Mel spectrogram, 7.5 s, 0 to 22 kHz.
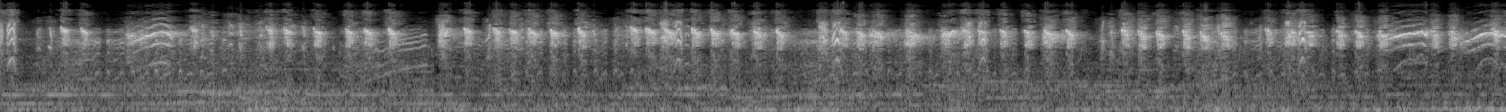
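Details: Sunbird, 2021 trapping recording: a fast, shrill twittering song of tight high chirps and looping whistles, running almost without a break for the whole stretch.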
